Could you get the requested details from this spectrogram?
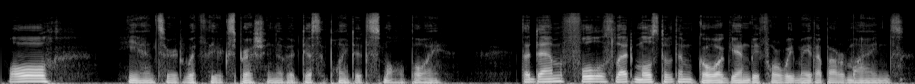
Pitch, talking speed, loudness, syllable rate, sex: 100 Hz, 170 wpm, -17 LUFS, 4.7 syllables/s, male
